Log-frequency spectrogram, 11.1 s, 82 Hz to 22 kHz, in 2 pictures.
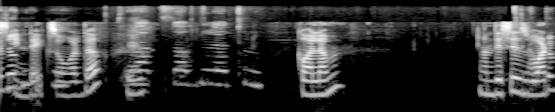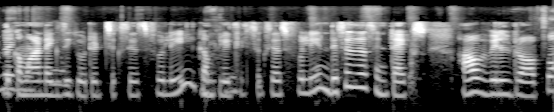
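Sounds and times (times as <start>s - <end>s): person making hesitation sounds: 5.4s - 6.3s.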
